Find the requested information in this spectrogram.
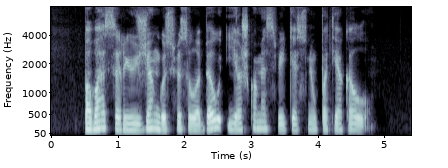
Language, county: Lithuanian, Alytus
